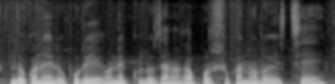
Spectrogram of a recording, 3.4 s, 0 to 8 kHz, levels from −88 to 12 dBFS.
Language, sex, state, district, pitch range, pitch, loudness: Bengali, male, West Bengal, Cooch Behar, 120-125 Hz, 120 Hz, -17 LUFS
